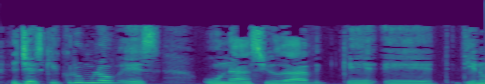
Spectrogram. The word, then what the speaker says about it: Český Krumlov: Český se escribe C-E-S-K-Y, y Krumlov se escribe como se pronuncia, solo que con K.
